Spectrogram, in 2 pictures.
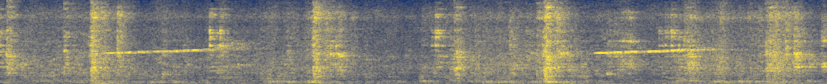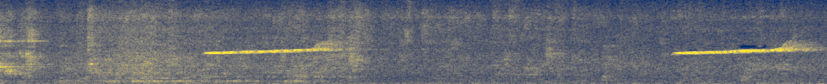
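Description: A bird calling: a short high whistle that rises in pitch, repeated four times at intervals of two to three seconds, over a few clicks and knocks in the first half.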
